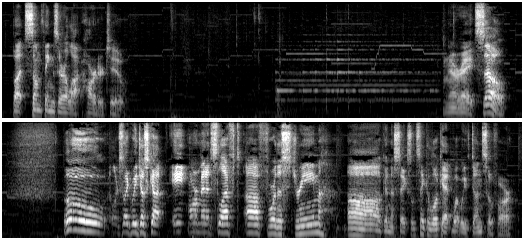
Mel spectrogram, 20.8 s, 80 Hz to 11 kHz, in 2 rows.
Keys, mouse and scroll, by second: 5.0 click, 5.3 space, 8.9 space, 9.5-11.0 scroll down 8, 11.0-13.7 scroll down 1, 18.1-20.8 scroll down 1.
